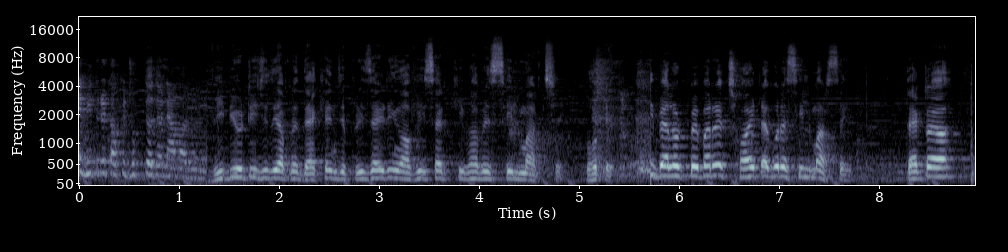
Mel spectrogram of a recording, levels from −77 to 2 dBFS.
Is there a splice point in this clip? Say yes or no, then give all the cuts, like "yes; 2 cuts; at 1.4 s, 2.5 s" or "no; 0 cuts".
yes; 2 cuts; at 1.2 s, 5.7 s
